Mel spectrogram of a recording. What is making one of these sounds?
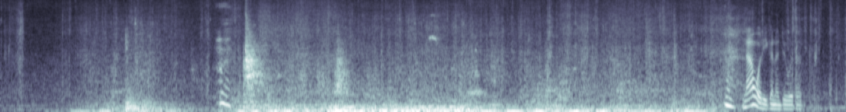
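A heavy metal dumpster scrapes and rumbles along the ground.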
